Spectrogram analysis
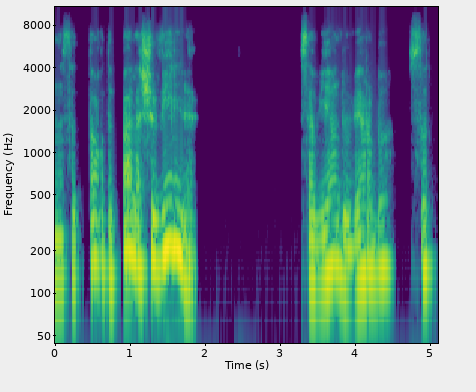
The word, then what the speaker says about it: cheville: cheville ou cheville la prononciation cheville et moi si je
